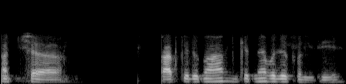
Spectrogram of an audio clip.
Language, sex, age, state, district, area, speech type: Urdu, male, 30-45, Bihar, Purnia, rural, conversation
